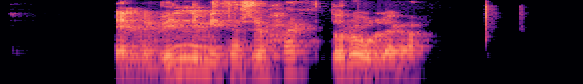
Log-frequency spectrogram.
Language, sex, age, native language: Icelandic, male, 30-39, Icelandic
